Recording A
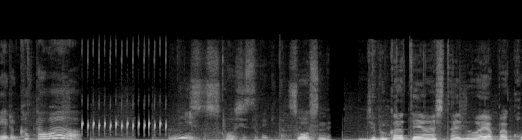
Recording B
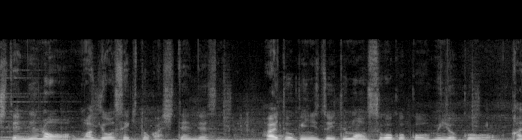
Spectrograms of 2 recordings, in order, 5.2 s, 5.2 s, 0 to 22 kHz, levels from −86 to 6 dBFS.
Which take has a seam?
A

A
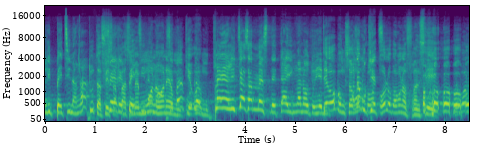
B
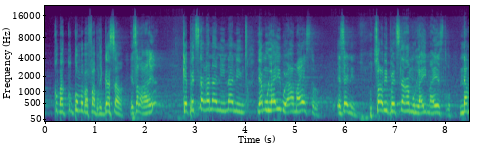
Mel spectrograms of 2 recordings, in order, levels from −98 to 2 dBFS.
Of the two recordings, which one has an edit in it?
A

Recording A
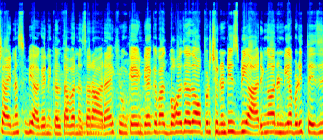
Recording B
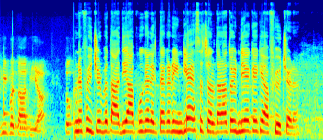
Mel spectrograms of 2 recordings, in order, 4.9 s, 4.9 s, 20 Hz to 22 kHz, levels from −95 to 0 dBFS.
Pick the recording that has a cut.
B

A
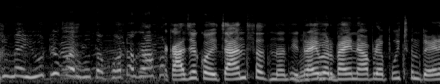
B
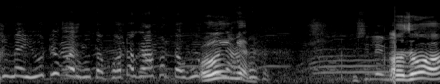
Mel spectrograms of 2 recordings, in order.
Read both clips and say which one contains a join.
A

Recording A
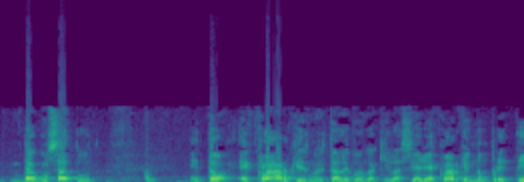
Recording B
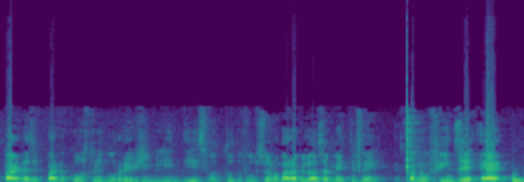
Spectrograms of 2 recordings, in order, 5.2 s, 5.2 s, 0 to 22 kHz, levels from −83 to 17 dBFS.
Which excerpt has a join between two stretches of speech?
B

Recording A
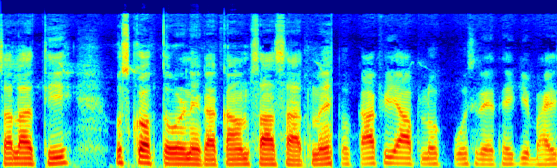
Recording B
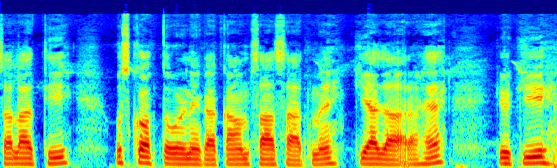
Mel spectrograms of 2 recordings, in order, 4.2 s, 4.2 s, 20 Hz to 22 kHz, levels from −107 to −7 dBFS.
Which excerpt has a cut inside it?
A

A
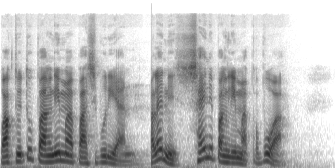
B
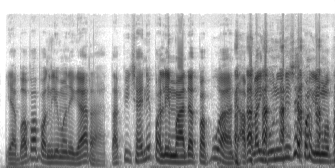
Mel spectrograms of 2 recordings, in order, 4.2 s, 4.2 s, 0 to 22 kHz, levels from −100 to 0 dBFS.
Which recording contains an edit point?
A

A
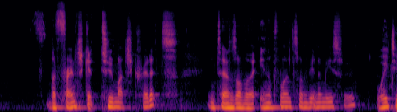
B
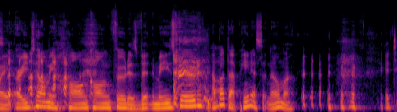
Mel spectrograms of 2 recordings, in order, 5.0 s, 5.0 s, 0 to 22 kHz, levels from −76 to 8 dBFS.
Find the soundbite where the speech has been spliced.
B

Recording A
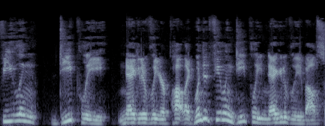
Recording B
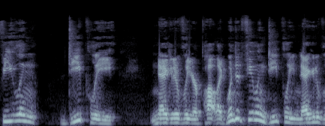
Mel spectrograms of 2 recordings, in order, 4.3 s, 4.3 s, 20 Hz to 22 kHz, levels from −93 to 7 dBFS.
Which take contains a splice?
A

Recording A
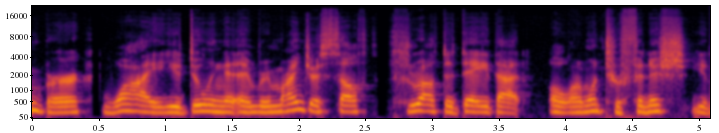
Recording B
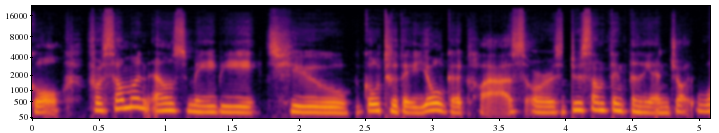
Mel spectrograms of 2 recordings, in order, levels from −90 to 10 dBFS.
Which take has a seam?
B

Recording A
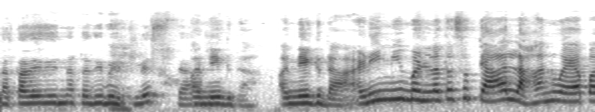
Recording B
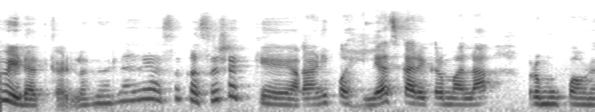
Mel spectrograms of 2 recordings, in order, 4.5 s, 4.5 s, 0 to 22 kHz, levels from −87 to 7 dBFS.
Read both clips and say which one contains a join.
B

